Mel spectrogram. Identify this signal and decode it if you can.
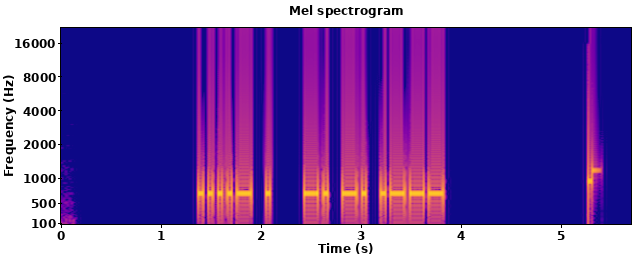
Morse code, heard as a keyed tone, about 25 wpm, 700 Hz. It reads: 4E NNJ
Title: Field Day Exchanges - 25wpm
